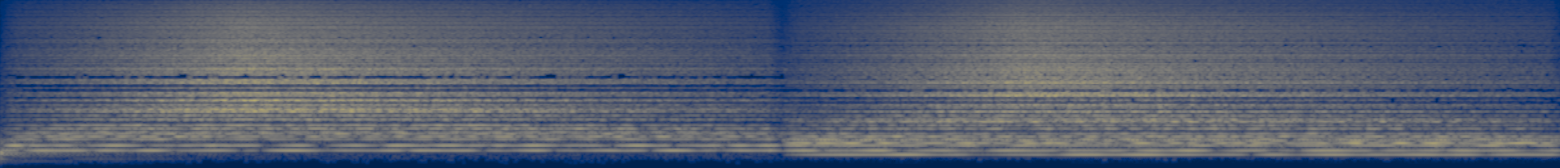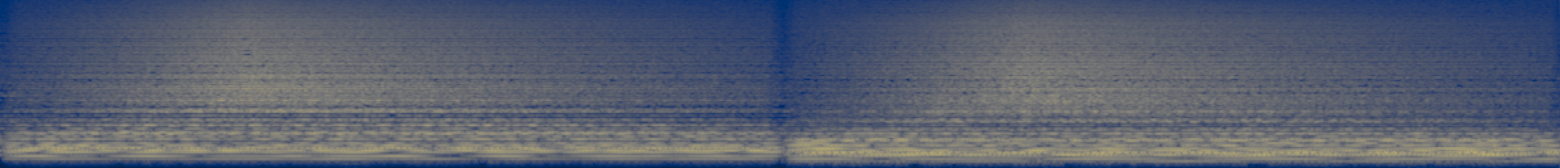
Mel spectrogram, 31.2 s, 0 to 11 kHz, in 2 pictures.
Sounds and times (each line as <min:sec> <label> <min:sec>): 0:15.2 warm and full pad 0:31.2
